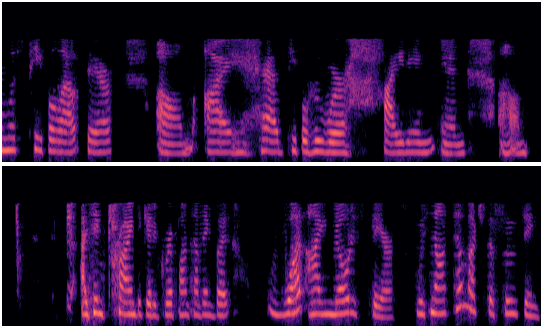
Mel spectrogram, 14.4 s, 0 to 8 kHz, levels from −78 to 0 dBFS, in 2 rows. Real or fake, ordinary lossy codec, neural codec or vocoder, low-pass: real; AAC, 16 kbps; none; 7.2 kHz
